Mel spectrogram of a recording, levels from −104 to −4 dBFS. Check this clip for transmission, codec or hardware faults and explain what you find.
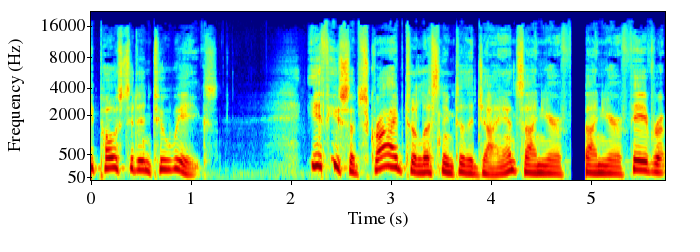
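One transmission fault is audible. Stream reconnect, 4.80 to 5.40 s: the link broke and a fresh decoder restarted, giving 134 ms of silence, then speech repeats from 470 ms earlier.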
